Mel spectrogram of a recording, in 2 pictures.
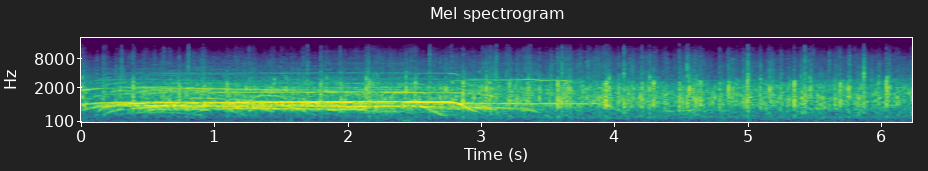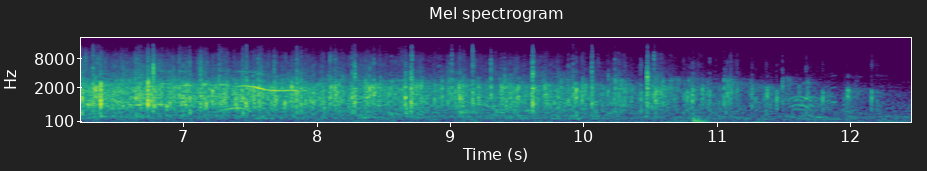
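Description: An audience at a live community music event applauds and cheers as a band takes the stage. The dense clapping is loudest at first, then slowly thins and fades over about twelve seconds.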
